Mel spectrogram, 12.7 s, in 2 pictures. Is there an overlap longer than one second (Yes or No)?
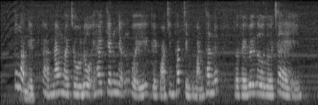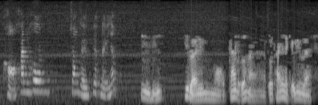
No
